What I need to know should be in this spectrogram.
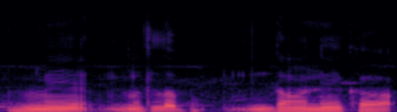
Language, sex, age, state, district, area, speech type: Hindi, male, 18-30, Bihar, Madhepura, rural, spontaneous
